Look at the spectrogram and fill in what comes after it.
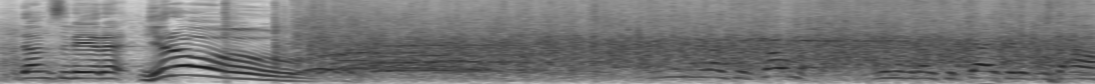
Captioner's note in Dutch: applaus en gejuich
